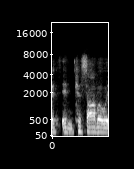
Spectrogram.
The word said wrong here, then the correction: Kosovo: is Eastern Europe. – Oh, all right. Oh, Kosovo. – Kosovo, excuse me.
